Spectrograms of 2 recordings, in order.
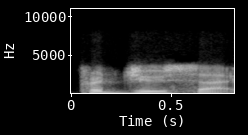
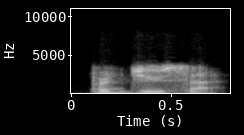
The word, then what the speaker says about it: producer: word here is pronounced producer can you say that please Chu producer producer good producer producer producer again the C is pronounced like an s producer producer this word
